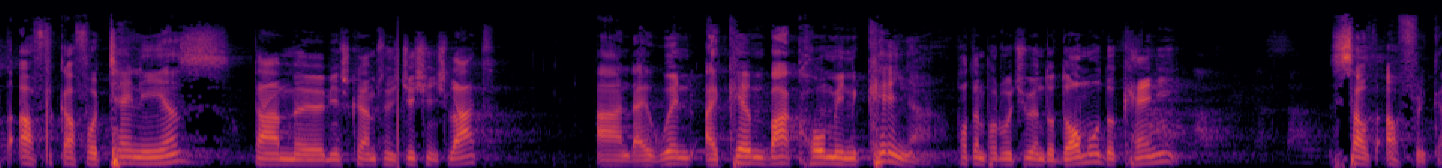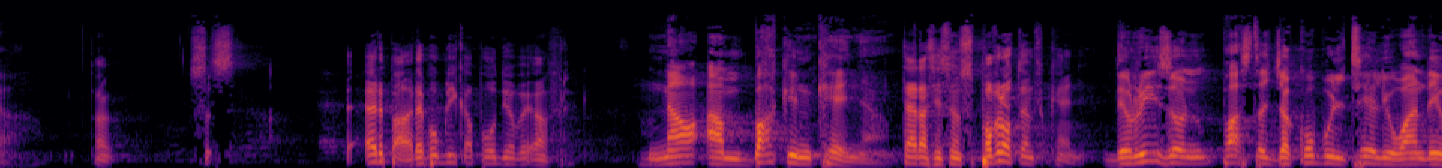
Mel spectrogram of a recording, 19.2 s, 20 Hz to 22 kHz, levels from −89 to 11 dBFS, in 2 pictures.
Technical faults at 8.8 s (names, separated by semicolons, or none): none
